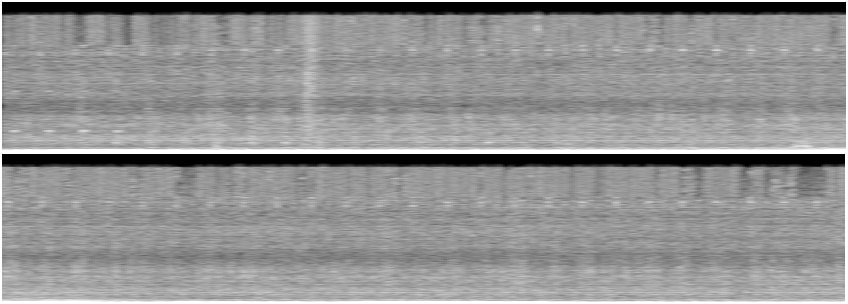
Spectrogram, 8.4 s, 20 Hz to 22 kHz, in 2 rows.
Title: toyota avanza gen 3 issue misfire # 1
